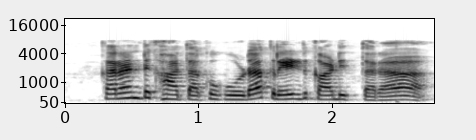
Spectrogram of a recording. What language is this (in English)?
Telugu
